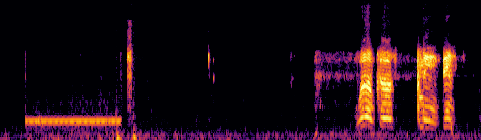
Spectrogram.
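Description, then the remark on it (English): A phone rings with an incoming call from a videographer: a steady electronic tone, a few clicks, then a higher sustained ring broken by loud warbling bursts, with no clear talking over it. “Hold on the phone. One second, okay? Videographer guys calling me right now.”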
